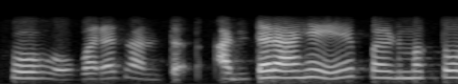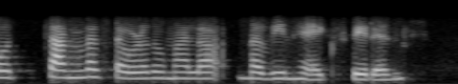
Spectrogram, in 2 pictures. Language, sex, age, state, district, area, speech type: Marathi, female, 18-30, Maharashtra, Pune, urban, conversation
